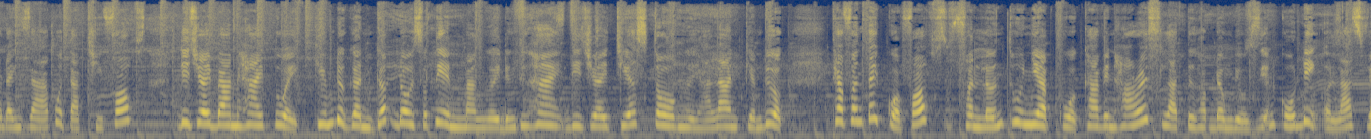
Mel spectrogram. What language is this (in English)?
Vietnamese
